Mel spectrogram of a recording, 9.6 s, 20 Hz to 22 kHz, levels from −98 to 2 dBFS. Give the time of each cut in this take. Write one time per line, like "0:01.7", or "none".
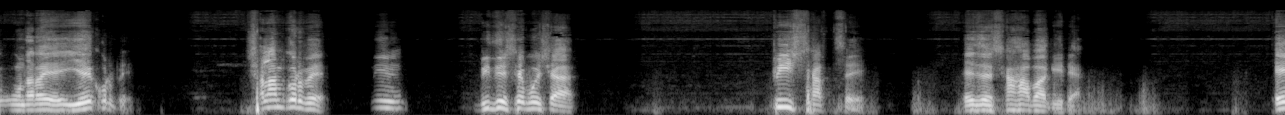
0:02.9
